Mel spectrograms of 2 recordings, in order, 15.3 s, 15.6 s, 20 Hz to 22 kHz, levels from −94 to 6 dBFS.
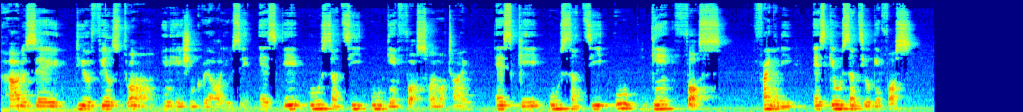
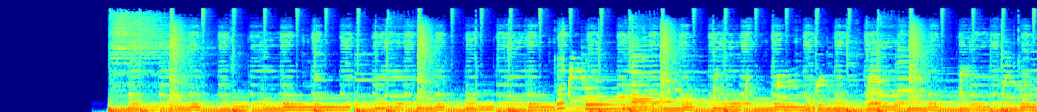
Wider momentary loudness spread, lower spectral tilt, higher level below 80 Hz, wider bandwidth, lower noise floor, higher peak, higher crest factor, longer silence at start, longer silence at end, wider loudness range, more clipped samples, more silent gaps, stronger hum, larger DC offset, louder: first, 11 LU vs 3 LU; about the same, -5.5 dB/octave vs -6 dB/octave; second, -44 dBFS vs -22 dBFS; first, 19.5 kHz vs 16.5 kHz; second, -41 dBFS vs under -90 dBFS; about the same, 0 dBFS vs -2 dBFS; about the same, 16 dB vs 14 dB; second, 0 s vs 1.6 s; first, 1.65 s vs 0 s; about the same, 3 LU vs 2 LU; neither; neither; neither; neither; about the same, -16 LUFS vs -18 LUFS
